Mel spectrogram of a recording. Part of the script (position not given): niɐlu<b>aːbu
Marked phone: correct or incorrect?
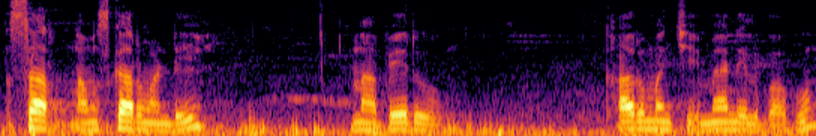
correct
